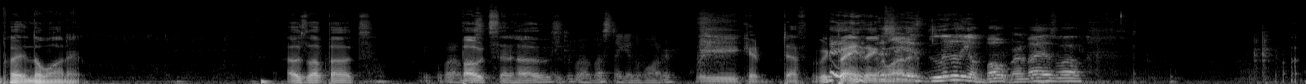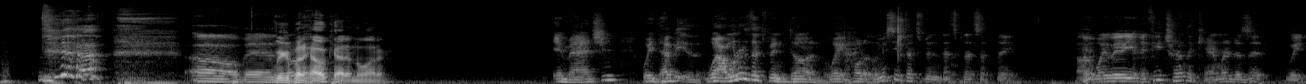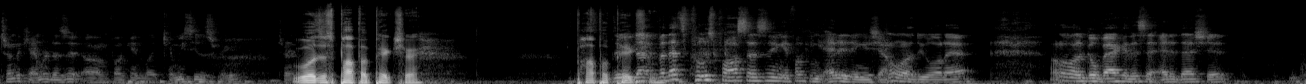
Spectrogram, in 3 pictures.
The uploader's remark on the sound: Bad audio quality, was testing things out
